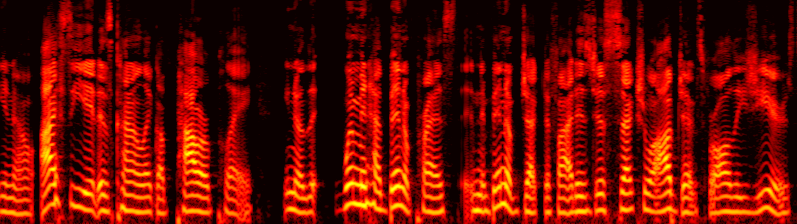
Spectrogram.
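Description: A woman with an unremarkable speaking voice talks at a fairly quick pace with ordinary pitch variation, the sound dry and close with no echo on a very clean recording with a silent background. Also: fairly low pitch for a woman. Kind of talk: heated debate.

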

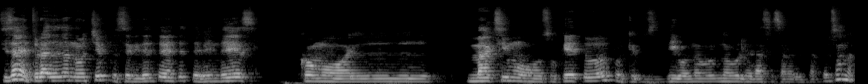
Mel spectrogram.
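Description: In a Mexican accent, a man talks at a moderate pace with a fairly high pitch and big swings in loudness. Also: ordinary pitch variation. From Mexico. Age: 30s. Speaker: podcast host. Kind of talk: casual chat.

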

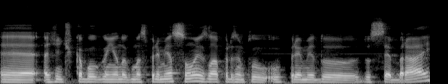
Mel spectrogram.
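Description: Flat, monotone intonation in a man's medium-pitched speech. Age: 20s. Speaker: game designer. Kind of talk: interview. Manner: halting, frequent repetitions.

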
